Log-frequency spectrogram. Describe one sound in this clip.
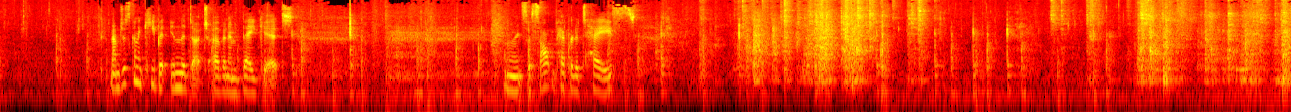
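A wooden spoon scrapes and stirs food in an iron pan.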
